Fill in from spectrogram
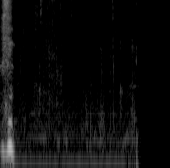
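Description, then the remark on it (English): A sharp, loud crunch as a crispy mini pizza is bitten, followed by about two seconds of softer crackly chewing, ending abruptly. “it's a pizza, a little mini pizza, and I just really proud of how crispy I had made that piece”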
